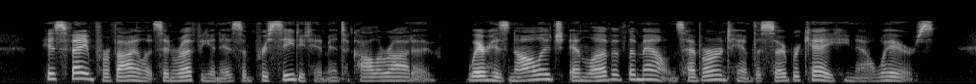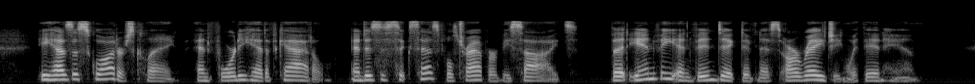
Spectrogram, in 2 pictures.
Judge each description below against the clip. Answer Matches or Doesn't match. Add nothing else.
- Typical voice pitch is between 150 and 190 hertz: Matches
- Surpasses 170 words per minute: Doesn't match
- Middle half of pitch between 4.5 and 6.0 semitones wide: Doesn't match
